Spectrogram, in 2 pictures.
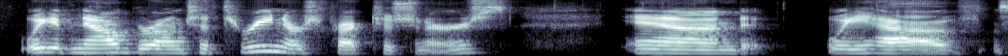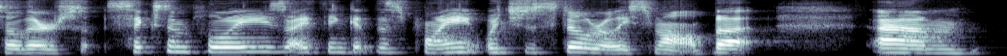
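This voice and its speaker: Against a quiet background, a woman with an American accent speaks at a fairly slow pace in an unremarkable speaking voice, fairly high in pitch with ordinary pitch variation. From Utah. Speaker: esthetician and med spa co-owner. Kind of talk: podcast interview.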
